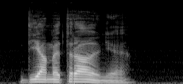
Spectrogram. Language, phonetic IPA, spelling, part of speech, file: Polish, [ˌdʲjãmɛˈtralʲɲɛ], diametralnie, adverb, Pl-diametralnie.ogg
